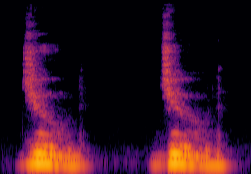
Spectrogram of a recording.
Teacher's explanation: consonant sound at the end of this word is voiced and when we have a voiced consonant at the end of short words like this you want to hold that vowel sound two beats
